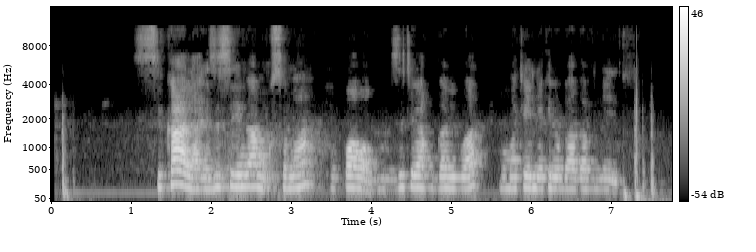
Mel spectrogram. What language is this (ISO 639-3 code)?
lug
